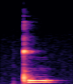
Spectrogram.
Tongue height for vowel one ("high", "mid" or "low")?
high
